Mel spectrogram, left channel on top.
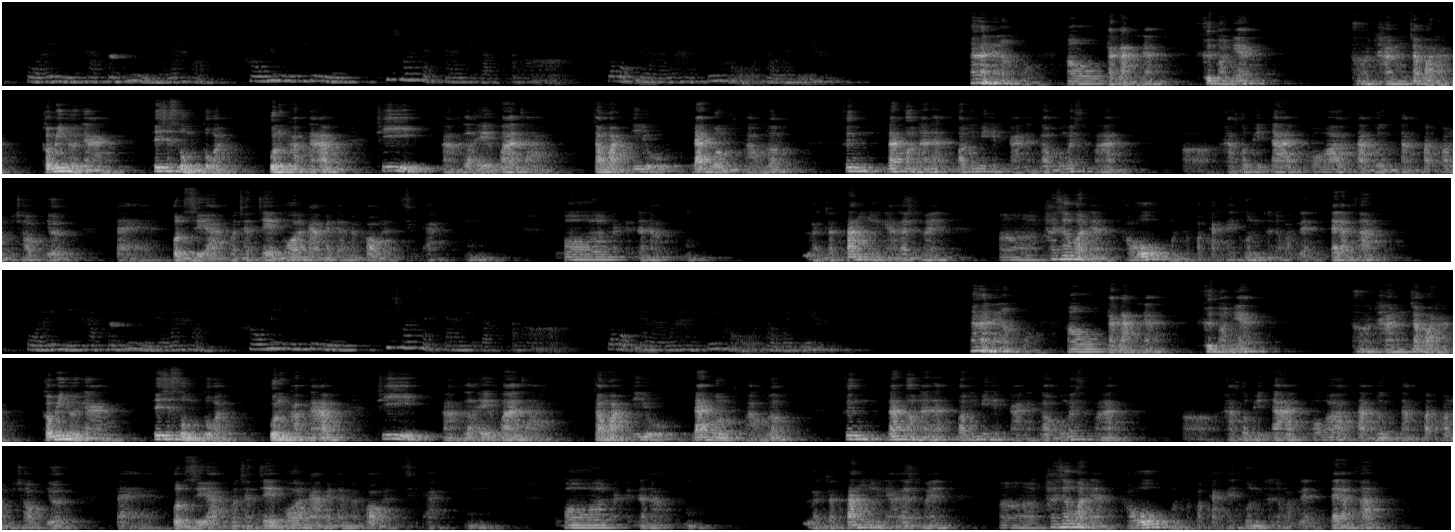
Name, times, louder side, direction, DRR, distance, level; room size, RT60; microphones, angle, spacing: voice 1, 0.2-2.0 2.4-3.5 3.8-5.6 6.1-8.4 34.5-35.5, equal, 15° right, -5 dB, 3.6 m, -43 dB
voice 2, 9.7-10.3 10.6-11.5 12.0-12.5 13.5-14.5 14.9-15.6 16.0-16.7 17.2-17.8 18.3-19.9 20.4-22.3 22.9-25.6 26.3-28.6 28.9-29.6 30.2-32.9 33.2-33.3 33.6-33.8 34.6-35.0 35.4-35.9 37.0-38.4 39.0-40.8 41.1-42.8, equal, 40° left, -4 dB, 3.3 m, -28 dB
9.2 x 8.5 x 3.7 m, 0.66 s
head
